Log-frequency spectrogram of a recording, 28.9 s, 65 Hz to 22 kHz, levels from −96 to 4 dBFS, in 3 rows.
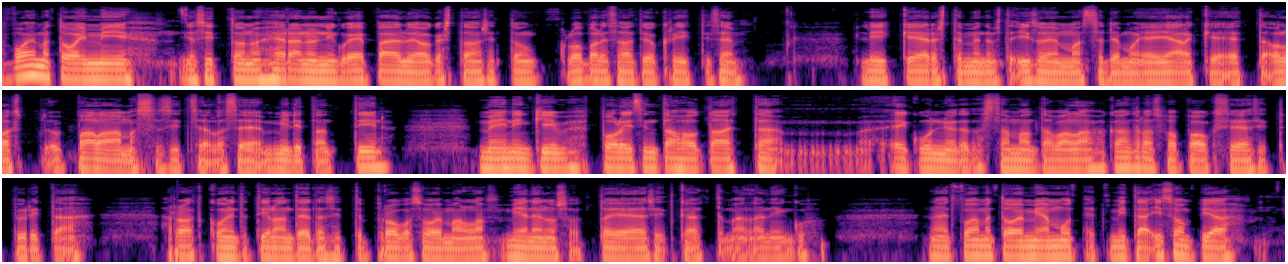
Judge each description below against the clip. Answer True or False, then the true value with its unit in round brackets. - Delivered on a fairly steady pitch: True (2.1 semitones)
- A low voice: True (95 Hz)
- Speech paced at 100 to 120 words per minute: True (105 wpm)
